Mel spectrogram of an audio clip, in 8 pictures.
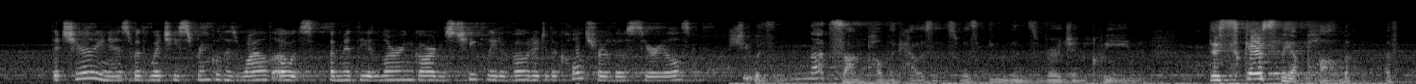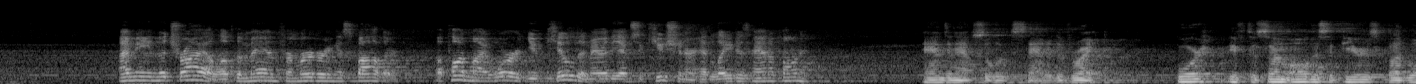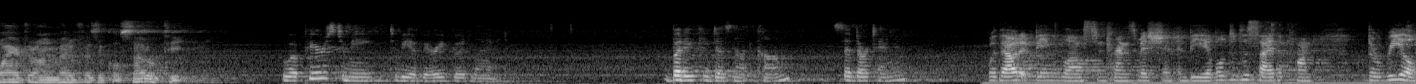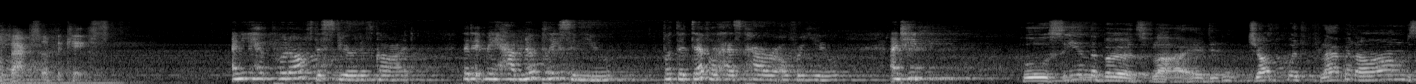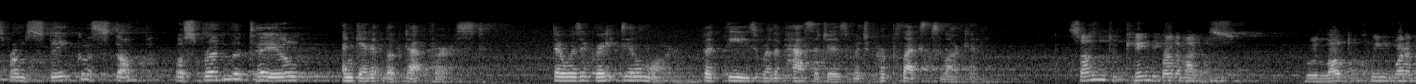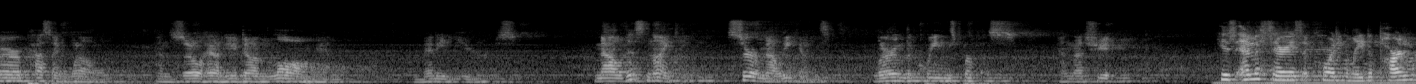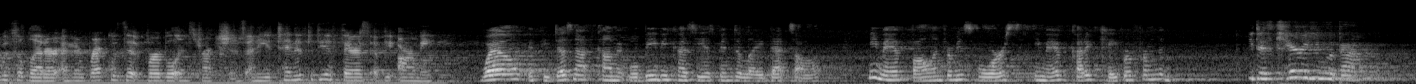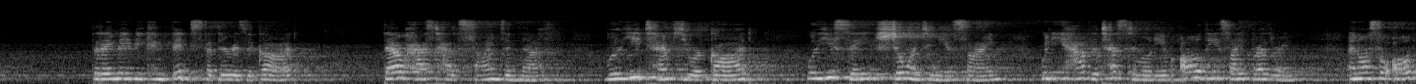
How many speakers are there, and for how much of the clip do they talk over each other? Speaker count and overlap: ten, no overlap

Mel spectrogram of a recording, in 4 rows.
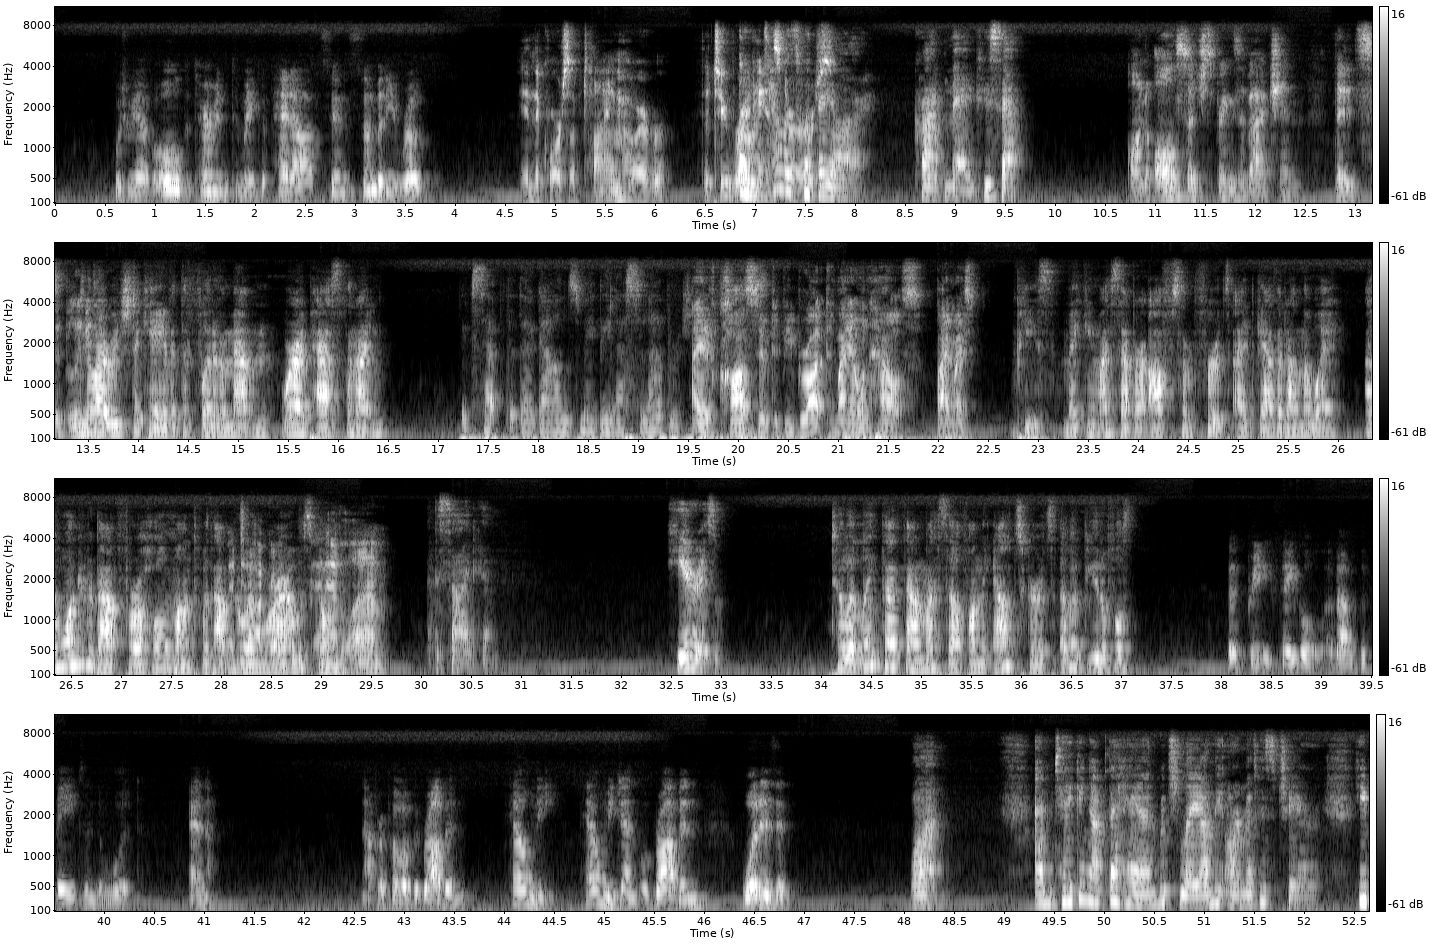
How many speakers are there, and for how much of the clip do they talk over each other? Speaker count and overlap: seven, about 7%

